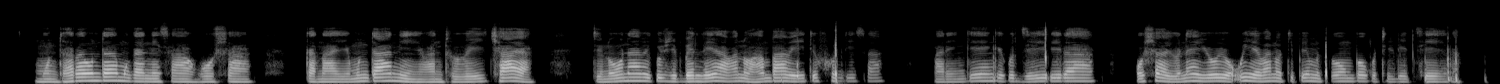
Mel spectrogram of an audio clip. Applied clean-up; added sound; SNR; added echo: none; none; none; none.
